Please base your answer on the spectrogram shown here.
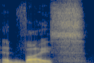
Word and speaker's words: advice: um is different than advice with a c and sounds like an S um advice is the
